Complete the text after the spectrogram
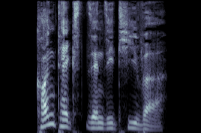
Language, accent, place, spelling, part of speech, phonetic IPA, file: German, Germany, Berlin, kontextsensitiver, adjective, [ˈkɔntɛkstzɛnziˌtiːvɐ], De-kontextsensitiver.ogg
- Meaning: 1. comparative degree of kontextsensitiv 2. inflection of kontextsensitiv: strong/mixed nominative masculine singular 3. inflection of kontextsensitiv: strong genitive/dative feminine singular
